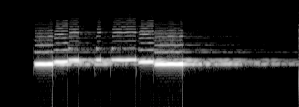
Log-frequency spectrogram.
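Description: A recorder plays a short phrase from the Battle Hymn of the Republic, a handful of clear breathy notes at moderate pitch, close and alone, ending with one long held note that fades.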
